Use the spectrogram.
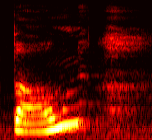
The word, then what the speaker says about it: bone: Now, when I have that word bone, I hear my long O.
